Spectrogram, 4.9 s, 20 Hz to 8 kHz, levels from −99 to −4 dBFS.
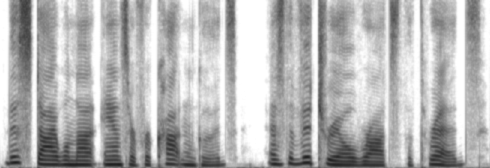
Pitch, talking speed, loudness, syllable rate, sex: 200 Hz, 170 wpm, -20 LUFS, 3.9 syllables/s, female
